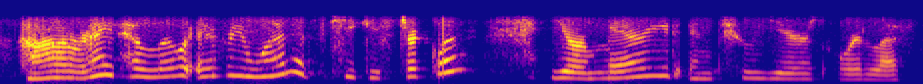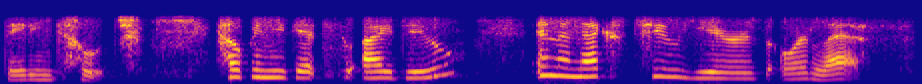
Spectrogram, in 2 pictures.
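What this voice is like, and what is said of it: Breathless, out-of-breath speech. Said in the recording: “I'm sorry, I'm out of breath. ... I was running, trying to get here for the show in time.”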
